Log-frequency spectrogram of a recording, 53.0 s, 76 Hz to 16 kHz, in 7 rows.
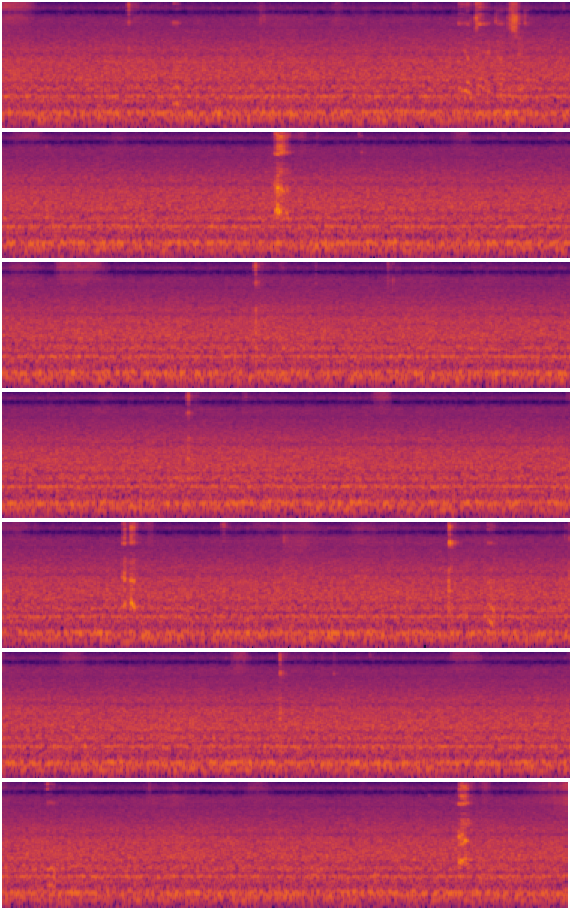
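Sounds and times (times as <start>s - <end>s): electric fan humming: 0.0s - 9.2s
person hiccuping: 11.2s - 11.6s, 31.9s - 32.3s, 36.3s - 37.0s, 51.5s - 51.9s.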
